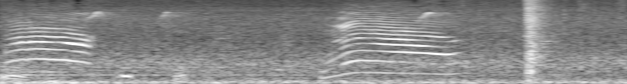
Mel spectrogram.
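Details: Savannah cat during a summer walk giving two drawn-out, rich harmonic meows, the second rising then sliding down, followed by a sharp click.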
